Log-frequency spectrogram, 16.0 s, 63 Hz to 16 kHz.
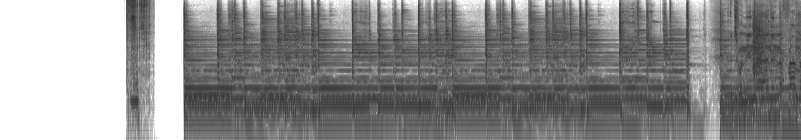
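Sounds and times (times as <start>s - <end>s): acoustic guitar strumming chords: 14.3s - 16.0s.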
